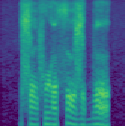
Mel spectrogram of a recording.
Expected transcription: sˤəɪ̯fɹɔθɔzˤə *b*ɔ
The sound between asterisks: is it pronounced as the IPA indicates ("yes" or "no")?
yes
